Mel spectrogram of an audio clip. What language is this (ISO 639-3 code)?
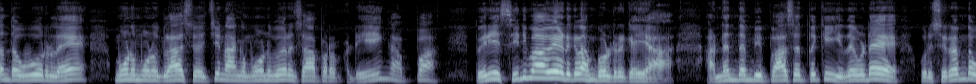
tam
